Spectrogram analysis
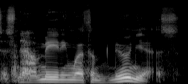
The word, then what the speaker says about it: Nunes: now meeting with him noon yes it's how you pronounce that um is totally freaky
